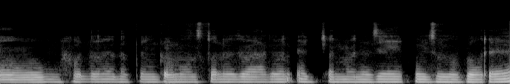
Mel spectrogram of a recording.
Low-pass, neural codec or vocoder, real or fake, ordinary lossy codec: 7.2 kHz; codec, 44.1 kHz, 2.6 kbps, DAC; fake; none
